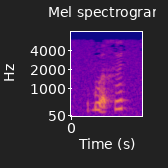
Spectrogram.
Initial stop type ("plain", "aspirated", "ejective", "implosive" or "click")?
implosive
